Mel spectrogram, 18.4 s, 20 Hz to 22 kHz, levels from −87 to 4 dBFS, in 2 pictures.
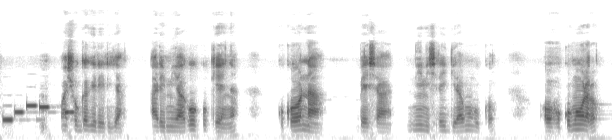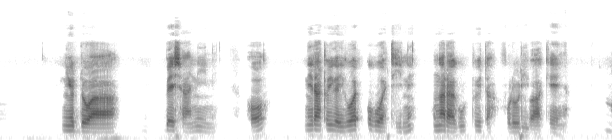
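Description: Speech, with compressed frames skipped at 8.80–8.85 s, 15.68–15.70 s and 17.07–17.11 s. The audio jumps ahead, by about half a second, then a fifth, then a tenth, consistent with whole 46.4 ms frames lost or rejected.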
